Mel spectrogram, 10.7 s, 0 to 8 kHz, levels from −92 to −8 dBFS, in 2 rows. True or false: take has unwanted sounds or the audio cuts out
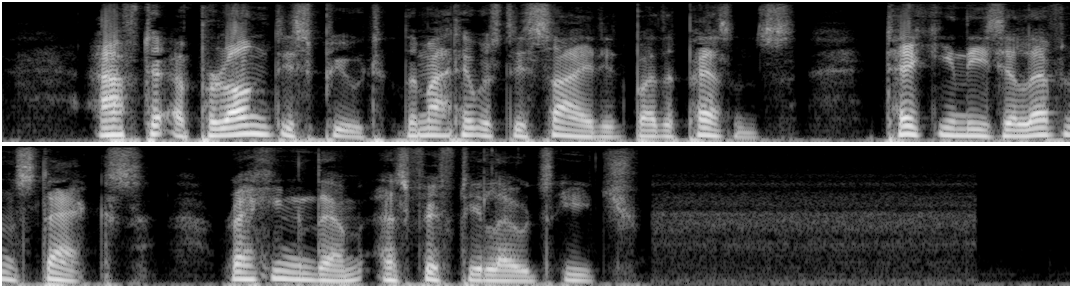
false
